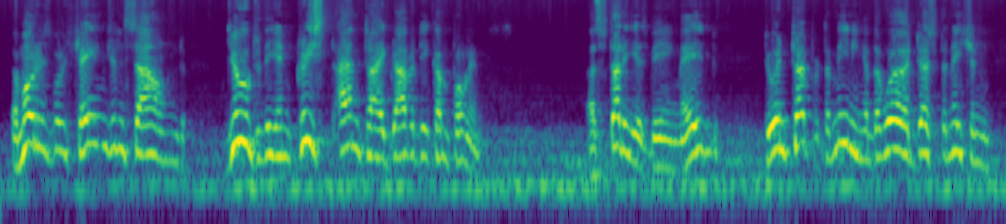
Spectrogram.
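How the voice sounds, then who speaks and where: Solemn ship-scripture voice played by a man, measured recitation, somewhat high. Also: dark tone, a little hiss or hum, lightly acted. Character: solemn male voice reading the ship's holy book. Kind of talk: 1950s radio drama acting.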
